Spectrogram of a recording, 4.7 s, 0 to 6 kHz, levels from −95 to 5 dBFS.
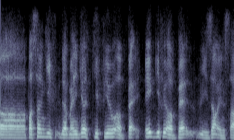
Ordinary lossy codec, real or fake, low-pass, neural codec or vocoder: Opus, 32 kbps; fake; 5.4 kHz; codec, 24 kHz, 6 kbps, HILCodec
